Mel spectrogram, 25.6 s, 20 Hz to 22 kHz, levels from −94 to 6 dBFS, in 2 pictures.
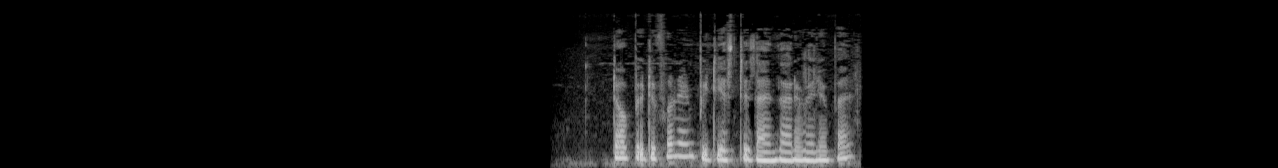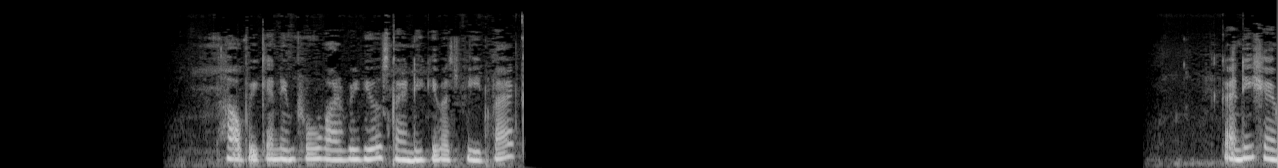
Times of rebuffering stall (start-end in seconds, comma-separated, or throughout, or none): none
